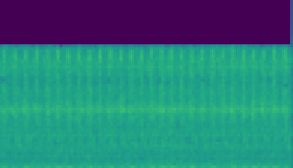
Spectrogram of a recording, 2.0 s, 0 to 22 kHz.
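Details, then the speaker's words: Honda Click V2 scooter, 112,000 odo, after full service with new water pump, new battery and rat-chewed wire fixed, check-engine light off: steady, even idle with soft regular pulse, no rattle or knock; normal idle. "Check natin. Start. Yun, oh. Yun, oh. Napakatahimik."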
